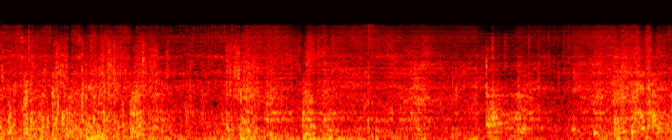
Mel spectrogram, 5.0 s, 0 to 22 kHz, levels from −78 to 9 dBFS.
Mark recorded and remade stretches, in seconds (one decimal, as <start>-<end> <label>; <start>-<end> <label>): 0.0-1.9 recorded; 1.9-5.0 remade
